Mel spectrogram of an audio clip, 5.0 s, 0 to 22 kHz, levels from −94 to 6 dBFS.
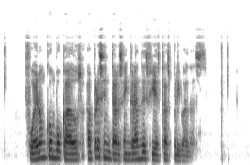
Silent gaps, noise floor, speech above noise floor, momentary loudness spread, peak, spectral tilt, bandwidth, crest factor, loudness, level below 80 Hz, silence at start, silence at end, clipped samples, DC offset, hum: none; -48 dBFS; 30 dB; 12 LU; -2 dBFS; -4.5 dB/octave; 9.2 kHz; 18 dB; -18 LUFS; -68 dBFS; 0.5 s; 0.9 s; under 0.1%; under 0.1%; none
